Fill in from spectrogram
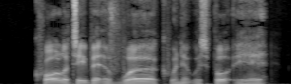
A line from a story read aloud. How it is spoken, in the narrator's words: Dixon said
